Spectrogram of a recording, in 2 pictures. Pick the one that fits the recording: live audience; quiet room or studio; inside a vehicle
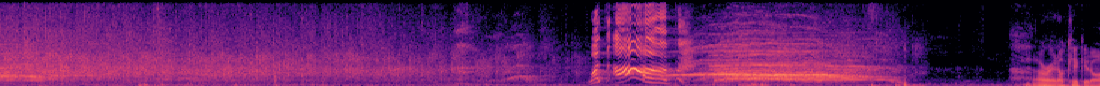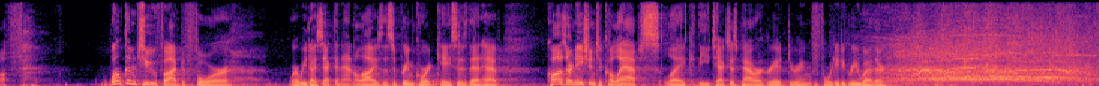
live audience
